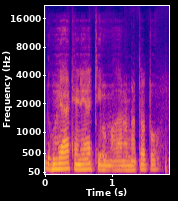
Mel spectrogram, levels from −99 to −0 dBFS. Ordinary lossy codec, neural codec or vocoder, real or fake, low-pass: none; codec, 44.1 kHz, 1.7 kbps, Pupu-Codec; fake; none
